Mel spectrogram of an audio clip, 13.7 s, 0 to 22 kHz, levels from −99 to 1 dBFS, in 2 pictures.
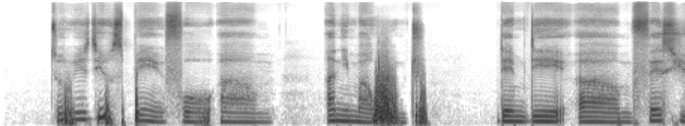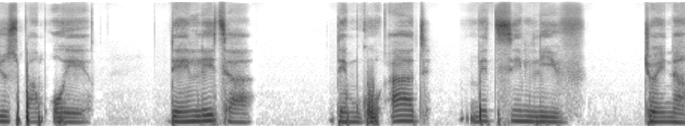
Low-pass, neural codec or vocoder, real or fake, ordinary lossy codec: none; autoencoder, 48 kHz, 128 numbers a frame, DAC-VAE, trained on Japanese speech; fake; none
